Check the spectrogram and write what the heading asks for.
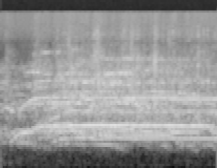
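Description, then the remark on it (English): An audience shouting in praise at a service tonight, a steady, dense wall of many raised voices sustained at an even loudness for a couple of seconds, with no single speaker standing out. “Come on, let me hear you shout again.”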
